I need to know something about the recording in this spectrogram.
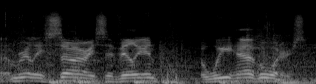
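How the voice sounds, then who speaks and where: An actor playing a gruff, bossy military lieutenant in a video game, curt and commanding. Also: male voice, fairly high pitch, normal speed, natural voice. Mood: brusque. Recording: game music behind.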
